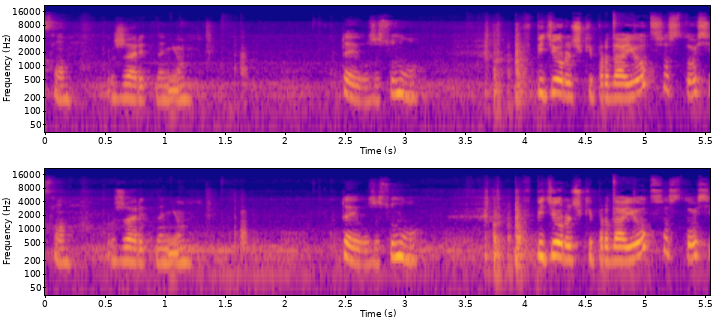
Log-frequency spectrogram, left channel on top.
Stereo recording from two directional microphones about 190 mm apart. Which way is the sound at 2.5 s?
15° right (ahead or behind).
